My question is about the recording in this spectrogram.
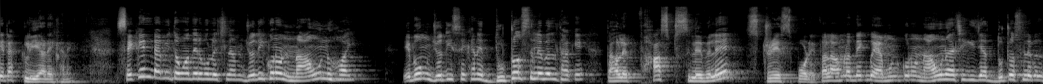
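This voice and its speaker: A woman teaching an online English poetry lesson. She explains step by step and asks and answers her own questions. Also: mid-range voice.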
